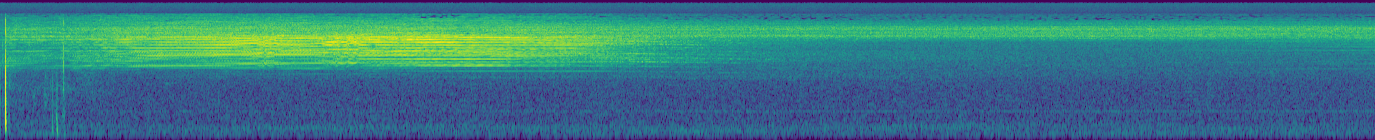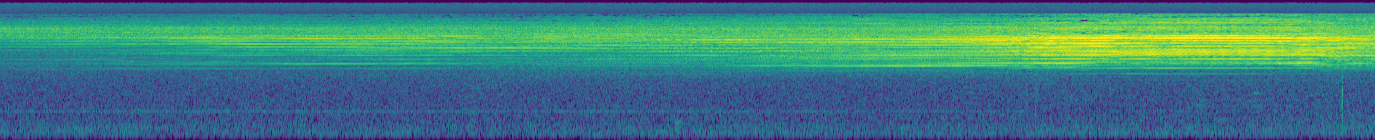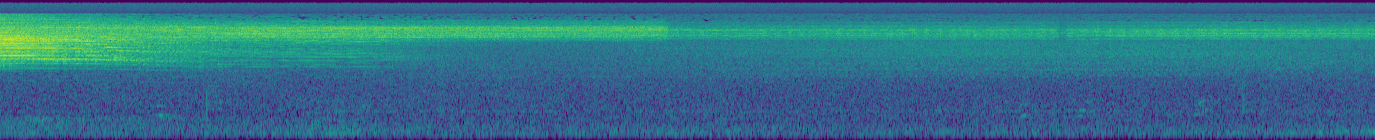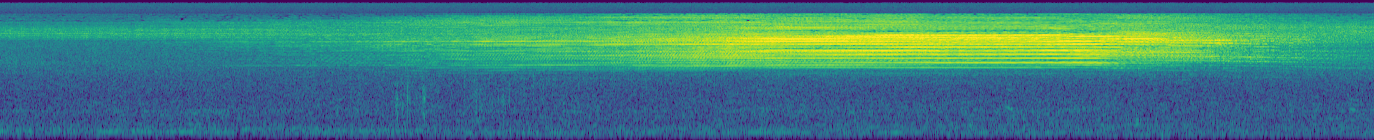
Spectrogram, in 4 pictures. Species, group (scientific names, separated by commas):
Neotibicen davisi, Cicadidae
